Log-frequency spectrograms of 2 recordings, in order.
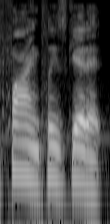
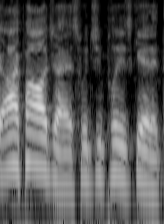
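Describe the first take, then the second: First: Grudging, drawn-out please; sarcastic. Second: Courteous, earnest asking; polite request. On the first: Retold or imitated. Mocking a chat request in a sarcastic tone. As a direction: toss it off with fake politeness. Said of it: "now you're being sarcastic". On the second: Shown as a demonstration. Streamer demonstrating the polite way to ask. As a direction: show the chat how to ask nicely. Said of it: "That's how you do that".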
